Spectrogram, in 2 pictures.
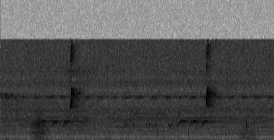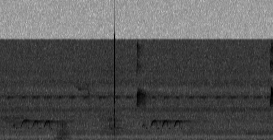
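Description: Faint outdoor ambience with a songbird repeating a short phrase of quick, high notes about every two to three seconds. Brief higher chirps and a single sharp click come in between.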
